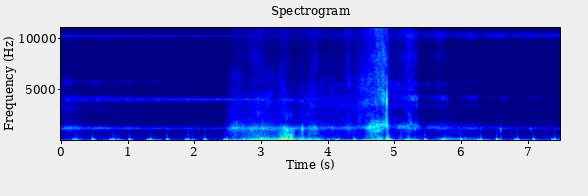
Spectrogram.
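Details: Self-recorded own heartbeat with fan off, made shortly after the heart began feeling very thumpy; steady low thumps about 100 a minute over a steady hum, briefly covered by rustling; clear, normal heartbeat.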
